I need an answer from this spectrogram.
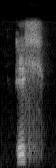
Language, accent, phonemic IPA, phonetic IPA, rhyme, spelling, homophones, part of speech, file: German, Austria, /ɪç/, [ʔɪç], -ɪç, ich, Ich, pronoun, De-at-ich.ogg
- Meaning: I (first person singular nominative (subject) pronoun)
